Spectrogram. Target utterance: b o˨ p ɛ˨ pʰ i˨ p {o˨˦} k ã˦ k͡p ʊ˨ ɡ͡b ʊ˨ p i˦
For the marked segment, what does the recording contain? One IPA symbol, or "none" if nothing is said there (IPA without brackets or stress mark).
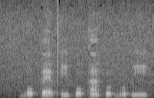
o˨˦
